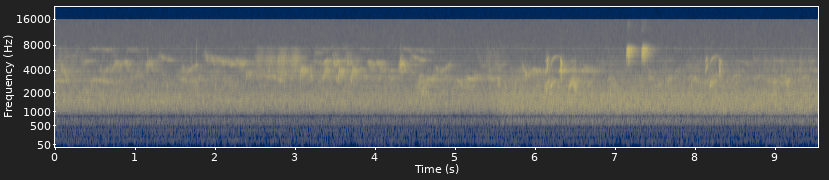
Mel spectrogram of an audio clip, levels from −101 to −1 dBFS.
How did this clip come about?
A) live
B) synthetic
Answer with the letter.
B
